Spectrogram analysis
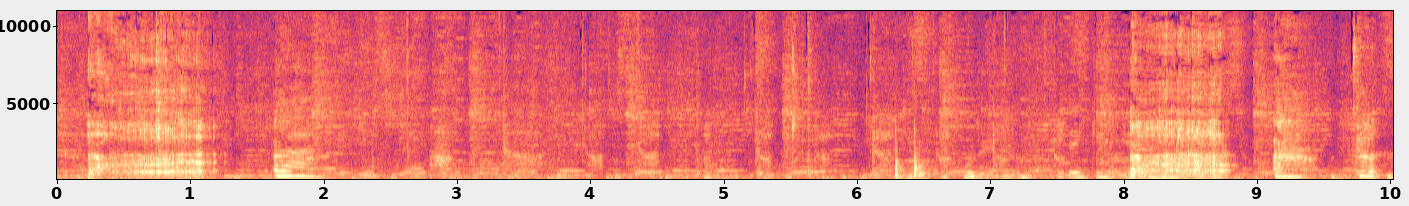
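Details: People in a biggest-belch contest: two long, loud, voiced belches with quieter sounds between and music in the background; burping.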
